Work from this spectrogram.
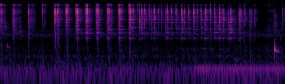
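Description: A clear glass water bottle, partly filled with water and held tilted, is tapped quickly with long nails. Bright, crisp clicks with a faint glassy ring come in a fast, uneven run over a low steady hum.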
